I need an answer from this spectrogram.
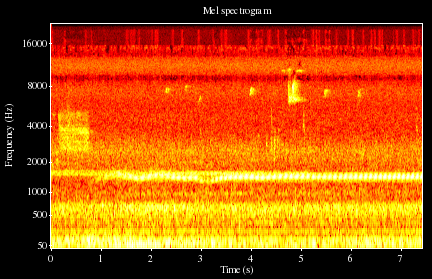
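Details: Frogs in a valley, heard on a walk, keep up a steady, unbroken high trill that drones on without pause over a deep background rumble.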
